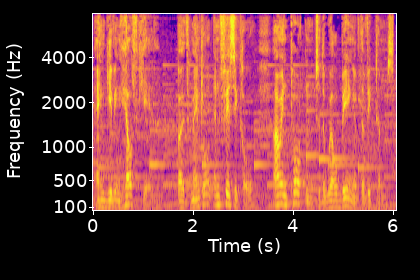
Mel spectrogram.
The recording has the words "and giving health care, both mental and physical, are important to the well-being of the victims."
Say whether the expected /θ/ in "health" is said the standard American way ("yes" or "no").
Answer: yes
